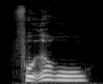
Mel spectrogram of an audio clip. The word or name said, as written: foderroe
